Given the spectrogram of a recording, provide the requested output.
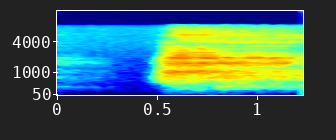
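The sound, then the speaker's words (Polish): An audible breath drawn in sharply after a brief pause, a broad airy rush that swells quickly and holds steady for most of a second, with no talking. “bierzesz głębszy oddech, po prostu przenosisz całą swoją uwagę do siebie na oddech.”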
